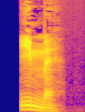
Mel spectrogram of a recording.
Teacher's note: Notice also the E sound of the unstressed A-I ending.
